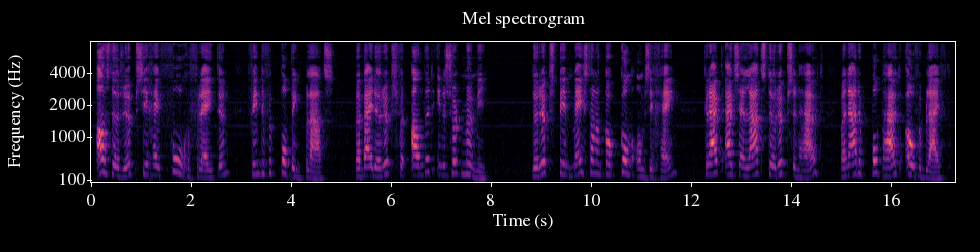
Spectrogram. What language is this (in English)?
Dutch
